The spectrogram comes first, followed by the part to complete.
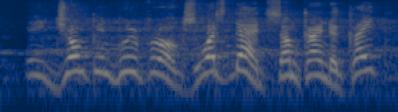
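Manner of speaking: high, eager, excited gee-whiz exclamation. Reading a comic aloud, voicing Beetle's line on seeing a kite, exclaiming. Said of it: "Beetle exclaims".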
